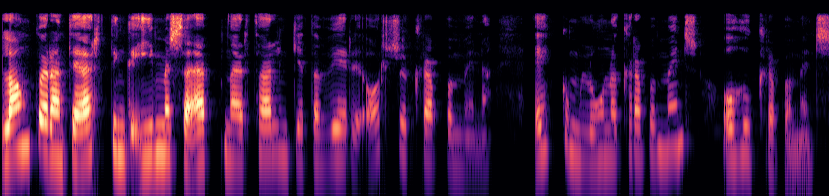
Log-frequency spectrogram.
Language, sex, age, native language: Icelandic, female, 40-49, Icelandic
